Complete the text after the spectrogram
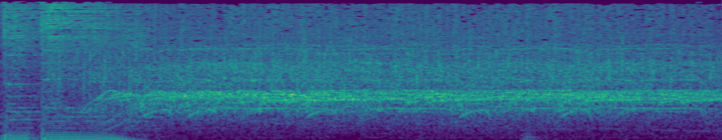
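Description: Sustained applause from a sizable audience on a voting show welcomes the next guest, a dense steady wash of clapping at fairly even loudness, with a brief louder burst near the start.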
